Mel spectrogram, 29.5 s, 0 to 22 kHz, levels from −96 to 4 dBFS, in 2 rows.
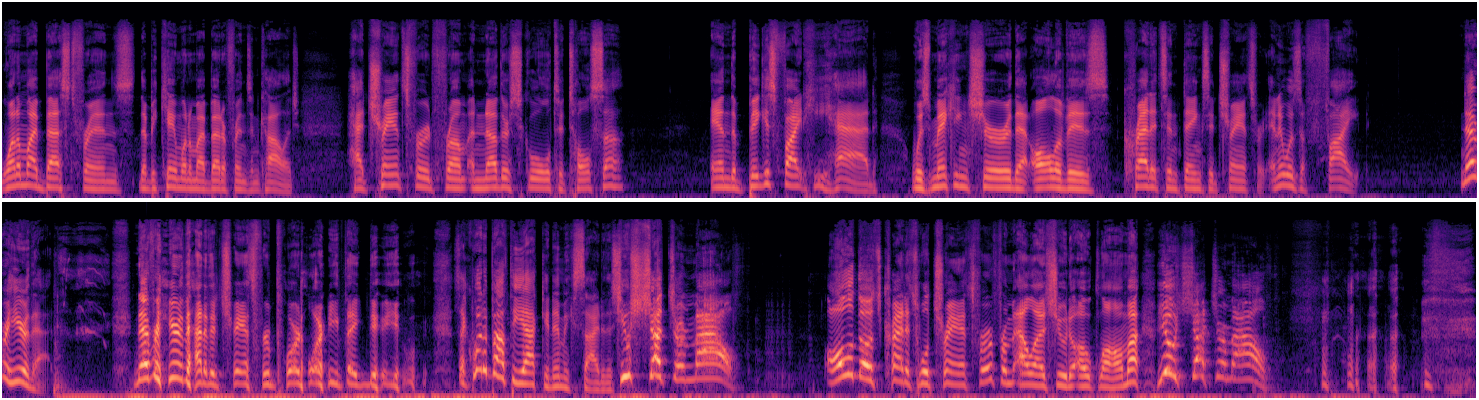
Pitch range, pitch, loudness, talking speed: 140-220 Hz, 165 Hz, -22 LUFS, 175 wpm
